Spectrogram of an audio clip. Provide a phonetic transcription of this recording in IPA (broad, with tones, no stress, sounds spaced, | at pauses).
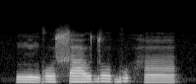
ŋ ĩ˨ ɡ o˦˨ ʊ̯ s a˦ ʊ̯ d o˦˨ ʊ̯ ɡ u˦˨ h ã˨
